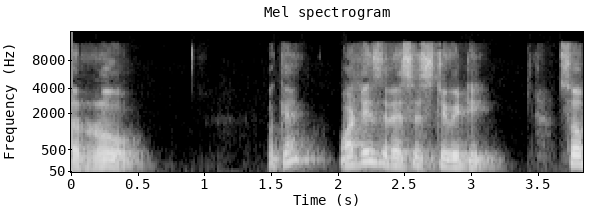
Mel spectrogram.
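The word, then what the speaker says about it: ρ: This is not P. This is pronounced as row.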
